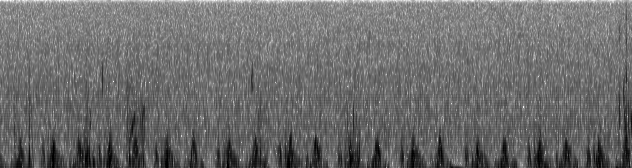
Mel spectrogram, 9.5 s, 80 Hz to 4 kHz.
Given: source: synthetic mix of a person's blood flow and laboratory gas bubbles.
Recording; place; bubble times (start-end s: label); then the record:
Doppler ultrasound of blood flow; precordium
0.18-0.27 s: bubbles
0.40-0.52 s: bubbles
1.25-1.44 s: bubbles
1.50-1.57 s: bubbles
1.88-2.19 s: bubbles
3.77-3.81 s: bubbles
3.87-4.02 s: bubbles
5.19-5.42 s: bubbles
9.28-9.50 s: bubbles
From the record:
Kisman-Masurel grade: 122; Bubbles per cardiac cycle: 1 to 2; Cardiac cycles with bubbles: 10 to 50%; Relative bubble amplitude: moderate (0.250 to 0.450); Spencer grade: 2 (many but less than half of the cardiac periods contain bubble signals, singularly or in groups); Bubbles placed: anywhere in the cardiac cycle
